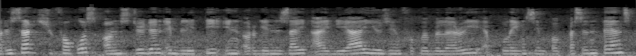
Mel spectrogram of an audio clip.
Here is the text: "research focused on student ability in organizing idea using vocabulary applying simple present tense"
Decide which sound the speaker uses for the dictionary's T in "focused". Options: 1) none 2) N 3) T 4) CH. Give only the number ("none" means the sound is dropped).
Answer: 1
